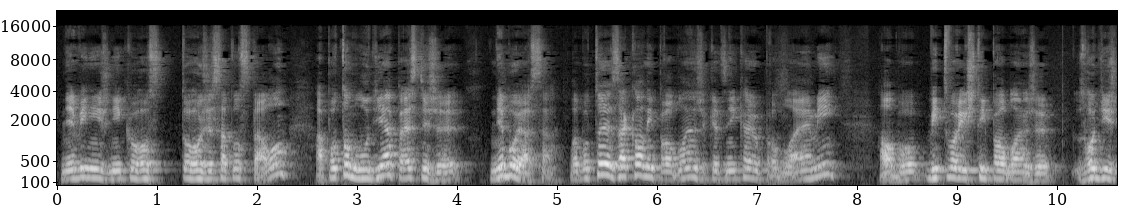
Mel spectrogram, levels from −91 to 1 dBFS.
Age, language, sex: 40-59, Slovak, male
